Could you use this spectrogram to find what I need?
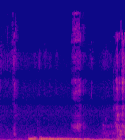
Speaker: Oh, my tummy tumbling. Did you hear that there? That was loud. Oh my goodness. Need to have a we bit lunch.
